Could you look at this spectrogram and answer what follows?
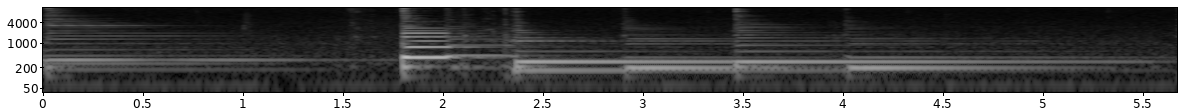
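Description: Background music: acoustic guitar playing slow plucked chords that ring and fade, with fresh strums a little under two seconds in and again soon after.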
